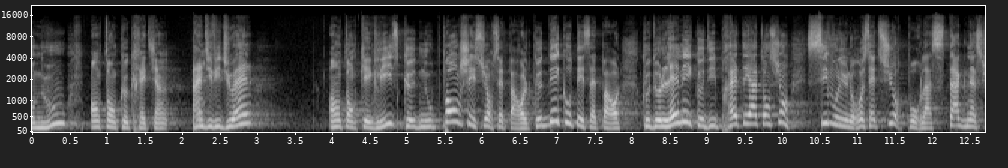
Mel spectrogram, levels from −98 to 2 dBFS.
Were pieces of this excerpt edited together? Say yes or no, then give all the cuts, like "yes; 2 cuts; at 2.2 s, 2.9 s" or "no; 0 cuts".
no; 0 cuts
